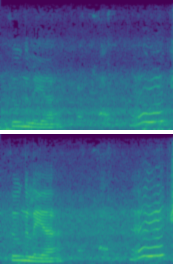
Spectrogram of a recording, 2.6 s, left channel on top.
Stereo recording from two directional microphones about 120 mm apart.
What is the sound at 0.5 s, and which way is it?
Speech, 20° right (ahead or behind).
